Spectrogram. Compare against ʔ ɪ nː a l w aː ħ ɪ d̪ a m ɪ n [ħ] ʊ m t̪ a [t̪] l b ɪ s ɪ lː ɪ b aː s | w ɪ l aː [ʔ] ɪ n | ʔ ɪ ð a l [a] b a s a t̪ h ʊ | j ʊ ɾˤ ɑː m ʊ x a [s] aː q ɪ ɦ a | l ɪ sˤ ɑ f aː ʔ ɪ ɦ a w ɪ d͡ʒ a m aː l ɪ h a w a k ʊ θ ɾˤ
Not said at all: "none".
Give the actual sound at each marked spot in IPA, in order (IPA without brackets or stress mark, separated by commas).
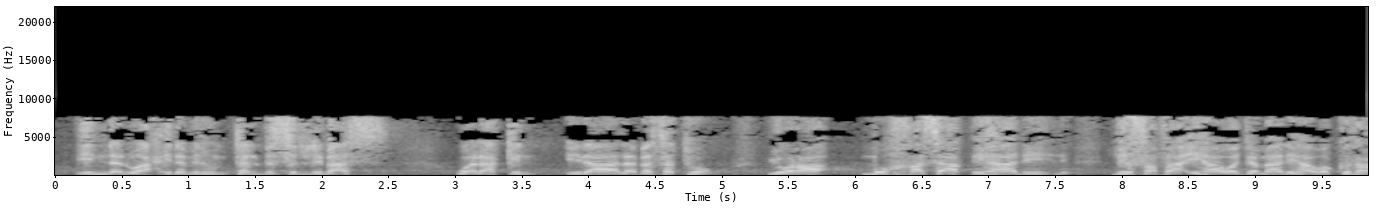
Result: h, none, k, a, s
